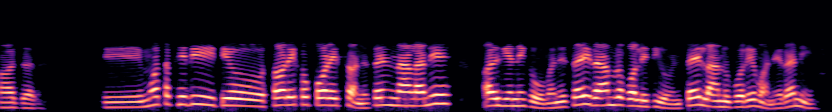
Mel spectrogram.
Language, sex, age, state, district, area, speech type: Nepali, female, 30-45, West Bengal, Darjeeling, rural, conversation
